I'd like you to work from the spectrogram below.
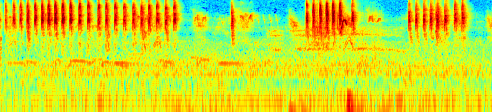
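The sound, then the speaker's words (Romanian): Eurasian tree sparrows chirping in rapid, repeated bursts of bright, high notes, with short pauses between volleys, clear over a quiet background. “Vrăbile de câmp sunt sociabile și gălăgioase. Ciripesc în zbor, dar și când își caută hrana adunate în stoluri mici.”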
